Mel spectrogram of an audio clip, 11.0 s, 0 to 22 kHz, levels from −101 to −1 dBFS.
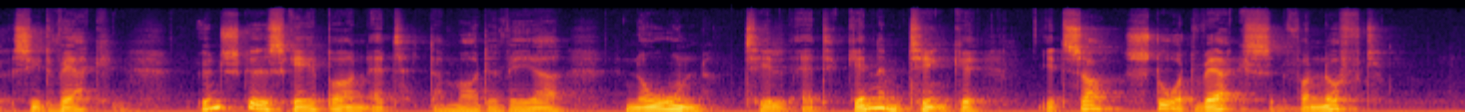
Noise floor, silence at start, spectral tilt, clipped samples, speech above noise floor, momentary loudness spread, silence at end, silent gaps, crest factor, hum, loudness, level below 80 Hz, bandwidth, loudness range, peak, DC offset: -41 dBFS; 0 s; -6.5 dB/octave; under 0.1%; 21 dB; 15 LU; 0 s; none; 16 dB; none; -21 LUFS; -40 dBFS; 14.5 kHz; 3 LU; -4 dBFS; under 0.1%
